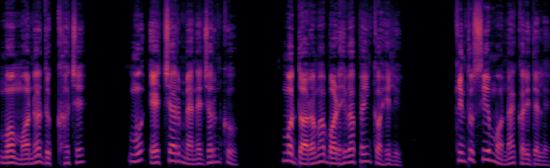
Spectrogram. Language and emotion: Odia, sad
